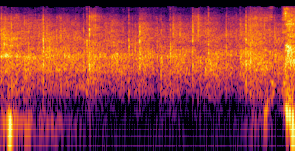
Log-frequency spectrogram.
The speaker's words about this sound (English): I love that answer. Y'all should clap for that.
